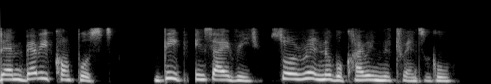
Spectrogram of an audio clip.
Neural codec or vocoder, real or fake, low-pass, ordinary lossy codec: codec, 16 kHz, 1.1 kbps, Voila-Tokenizer; fake; 5.4 kHz; none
